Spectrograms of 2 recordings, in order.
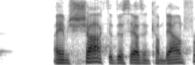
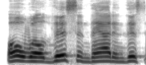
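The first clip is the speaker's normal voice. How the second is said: higher and louder mock complaint; mocking whine; 6 semitones higher, 6 dB louder than usual. Mimicking a member's complaint to viewers, mocking. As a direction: brush off a member's excuse.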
